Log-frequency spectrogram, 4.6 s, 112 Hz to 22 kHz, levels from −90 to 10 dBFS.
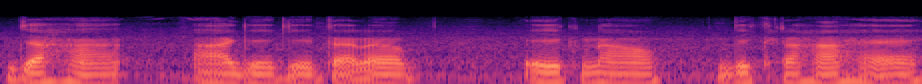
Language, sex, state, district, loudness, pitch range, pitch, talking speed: Hindi, male, Bihar, Kaimur, -20 LUFS, 105-115 Hz, 110 Hz, 115 wpm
